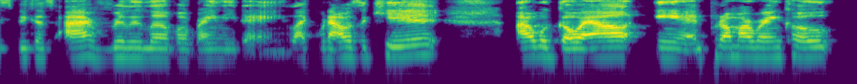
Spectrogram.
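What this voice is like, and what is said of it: Giddy, excited voice. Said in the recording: “I am giddy. I hope you can hear it in my voice”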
